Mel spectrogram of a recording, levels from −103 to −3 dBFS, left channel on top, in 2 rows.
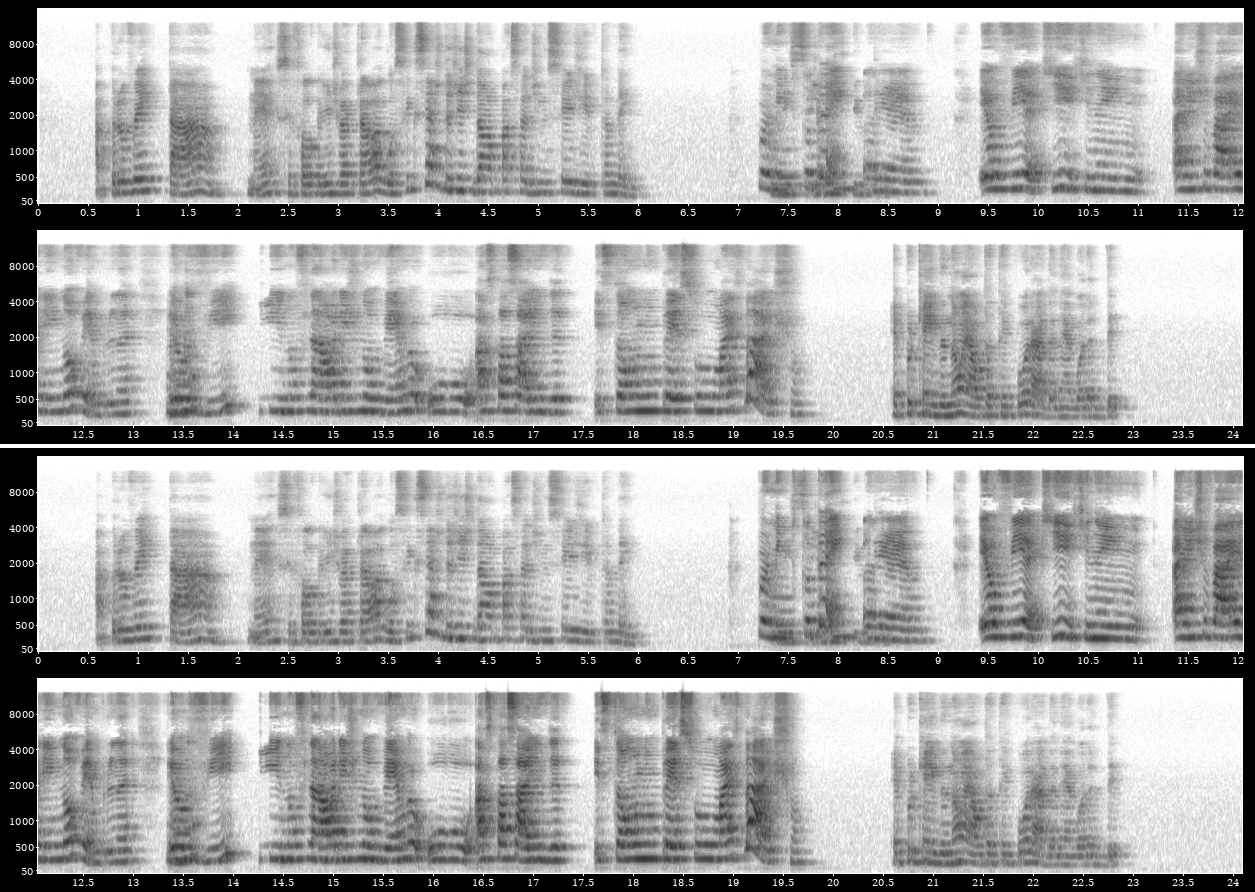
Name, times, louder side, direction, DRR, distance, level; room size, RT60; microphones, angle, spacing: voice 1, 0.6-6.0 7.3-8.6 13.3-13.6 20.6-22.8, left 1 dB, 75° left, 1.0 m, -40 dB
voice 2, 7.2-8.9 9.4-11.1 11.3-14.0 14.3-17.4 17.6-19.7, right 7 dB, 50° right, 0.3 m, -32 dB
2.9 x 2.0 x 4.0 m
head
